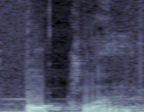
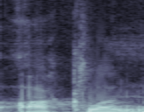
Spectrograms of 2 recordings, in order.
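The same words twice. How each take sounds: First: The name sounds very much like Oakland. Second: The name does not sound like Oakland.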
